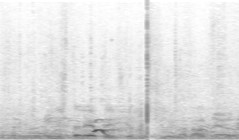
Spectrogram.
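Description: People talking, with one sharp smack about a second and a half in.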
